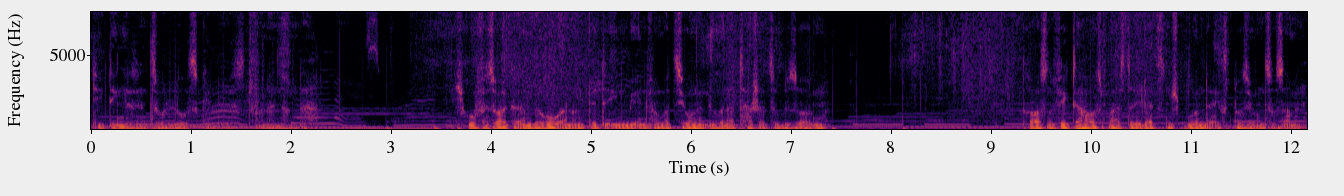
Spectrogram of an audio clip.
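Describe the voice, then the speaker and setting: A man with a very low voice narrates in a flat, brooding noir manner. He keeps his delivery understated and heavy, with clear music running behind. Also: a little fast, long pauses. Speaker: narrator and lead. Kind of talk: first-person noir narration.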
